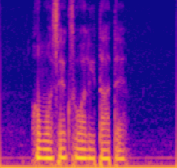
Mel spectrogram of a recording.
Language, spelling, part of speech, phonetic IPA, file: Romanian, homosexualitate, noun, [homoseksualiˈtate], Ro-homosexualitate.ogg
- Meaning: homosexuality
